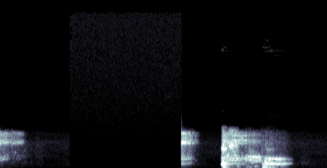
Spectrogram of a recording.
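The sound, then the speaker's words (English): A preacher coughs a couple of times and clears their throat at the start of a sermon, fairly loud, with short bursts separated by silence and a longer rough throat-clearing at the end. “Might be coughing my way through this sermon today, so just excuse me as I cough, cough, cough.”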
